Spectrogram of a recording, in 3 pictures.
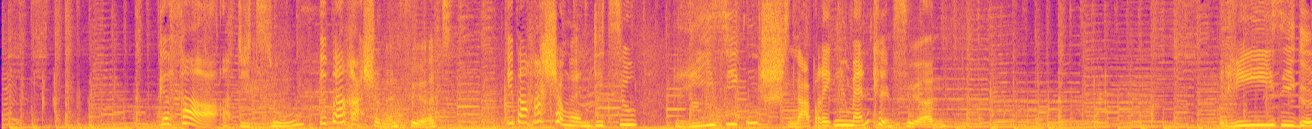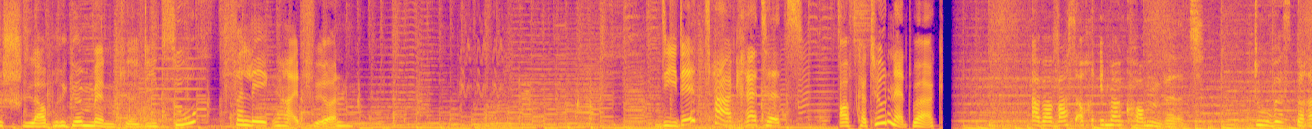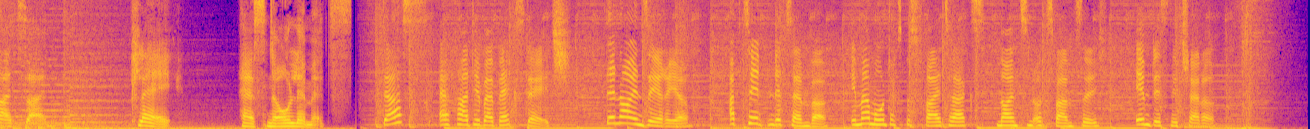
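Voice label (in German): Promo Trailer DE, voiceover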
